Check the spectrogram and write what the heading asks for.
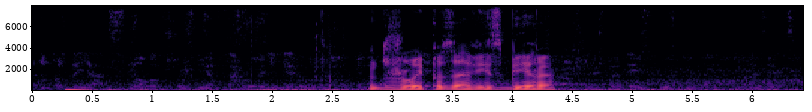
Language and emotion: Russian, neutral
